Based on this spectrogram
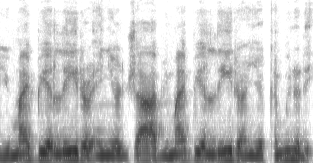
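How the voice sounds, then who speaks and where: In a New York accent, a man speaks at a fairly quick pace with a fairly high pitch. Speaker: keto diet vlogger. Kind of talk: motivational talk to camera. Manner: repetitive, with frequent fillers and restarts; animated.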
